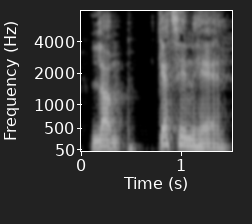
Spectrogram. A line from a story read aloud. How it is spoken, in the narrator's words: Stone shouted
